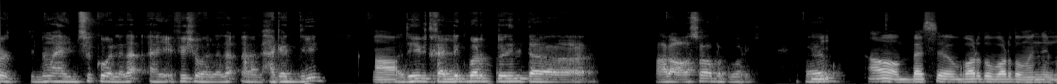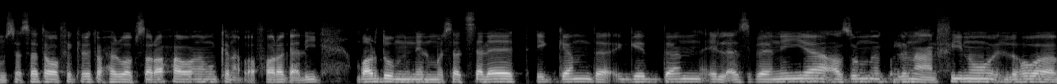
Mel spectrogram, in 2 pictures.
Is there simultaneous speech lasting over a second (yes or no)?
no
